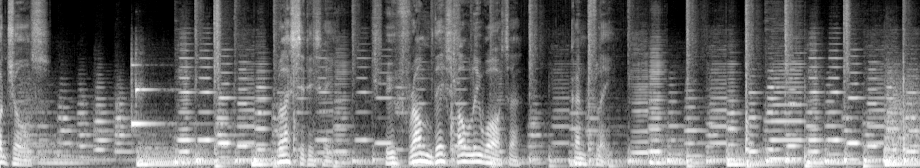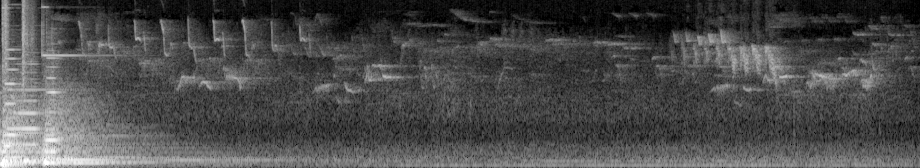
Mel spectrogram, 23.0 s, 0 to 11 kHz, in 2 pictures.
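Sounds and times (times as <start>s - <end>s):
brass music: 0.0s - 14.2s
bird trill: 11.6s - 23.0s
small birds chirping: 12.1s - 23.0s.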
